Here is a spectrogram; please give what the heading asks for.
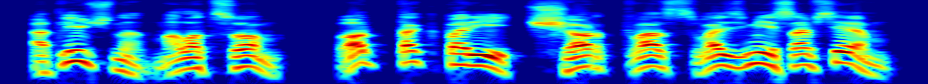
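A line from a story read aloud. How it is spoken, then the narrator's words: Many voices shouting. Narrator (Russian): кричали с разных сторон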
